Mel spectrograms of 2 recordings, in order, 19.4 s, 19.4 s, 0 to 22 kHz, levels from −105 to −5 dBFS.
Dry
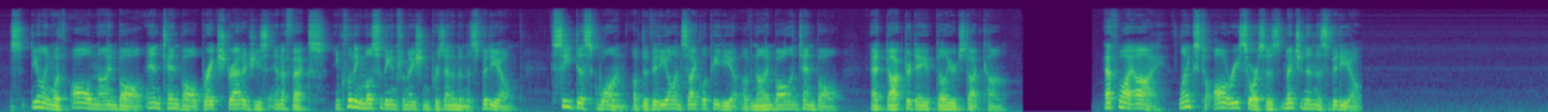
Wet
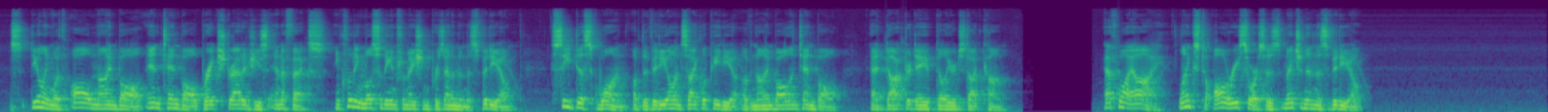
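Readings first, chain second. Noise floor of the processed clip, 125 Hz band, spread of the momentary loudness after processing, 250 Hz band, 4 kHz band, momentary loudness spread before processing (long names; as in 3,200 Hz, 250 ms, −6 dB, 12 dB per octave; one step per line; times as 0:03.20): −63 dBFS, −1.5 dB, 6 LU, −1.5 dB, −1.0 dB, 7 LU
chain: far-end echo of a speakerphone 130 ms, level −19 dB
brickwall limiter −15.5 dBFS, peak gain reduction 10 dB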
